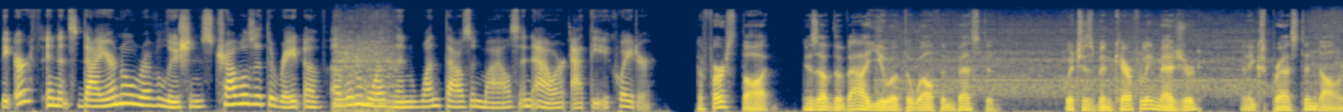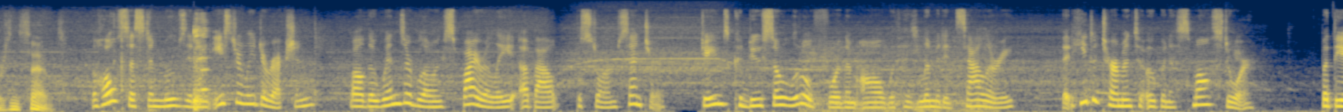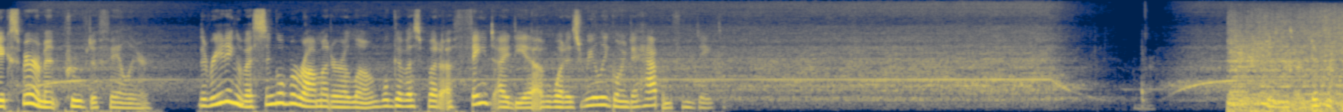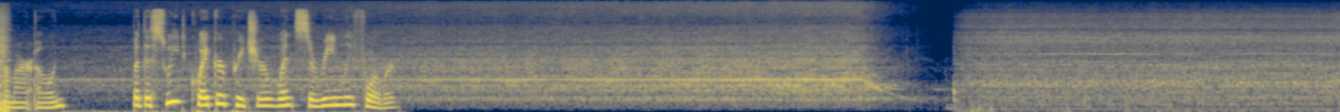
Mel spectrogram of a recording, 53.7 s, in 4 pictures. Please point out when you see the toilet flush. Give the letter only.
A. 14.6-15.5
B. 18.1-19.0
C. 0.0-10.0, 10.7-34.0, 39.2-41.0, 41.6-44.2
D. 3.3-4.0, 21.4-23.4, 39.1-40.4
D.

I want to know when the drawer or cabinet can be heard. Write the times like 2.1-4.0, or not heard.
not heard.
